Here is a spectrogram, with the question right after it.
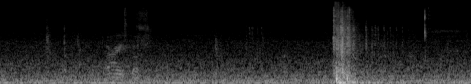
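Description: A door shuts with a single solid thud partway through, heard in a room where people are talking before and around it.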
